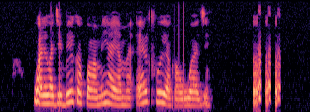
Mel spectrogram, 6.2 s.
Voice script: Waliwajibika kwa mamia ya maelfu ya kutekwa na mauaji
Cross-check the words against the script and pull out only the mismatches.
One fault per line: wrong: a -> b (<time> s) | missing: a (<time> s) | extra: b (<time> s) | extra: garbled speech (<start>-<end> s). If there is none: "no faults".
missing: kutekwa na (3.4 s)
